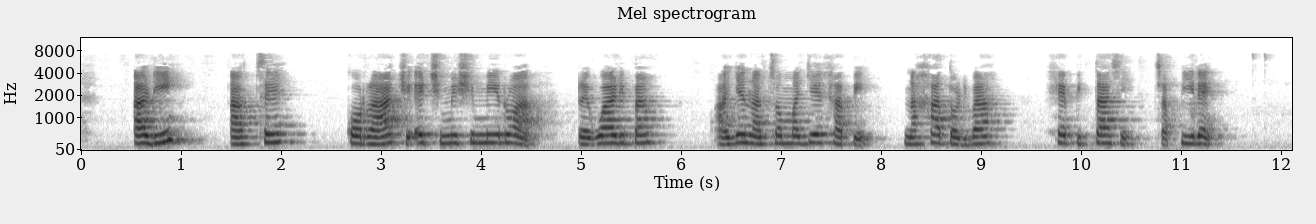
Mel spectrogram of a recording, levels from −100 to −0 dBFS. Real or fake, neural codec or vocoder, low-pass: real; none; 7.2 kHz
